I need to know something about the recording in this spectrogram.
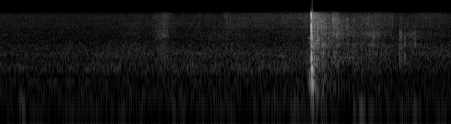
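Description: A baseball popping into a catcher's mitt once, a sharp crack about one and a half seconds in.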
